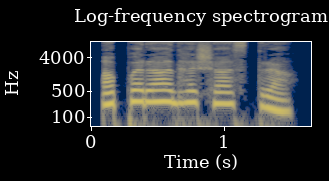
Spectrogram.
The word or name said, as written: ಅಪರಾಧಶಾಸ್ತ್ರ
